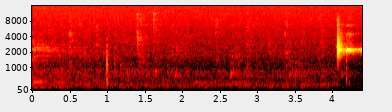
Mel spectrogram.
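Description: Faint hush of an indoor speed-skating arena while skaters hold the set position before the start signal, with one sharp click about a second in and a few fainter ticks.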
